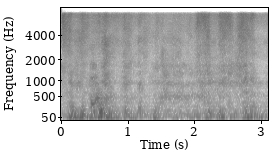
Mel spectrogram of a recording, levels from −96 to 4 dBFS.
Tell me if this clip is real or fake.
fake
